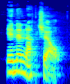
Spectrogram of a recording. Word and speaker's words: in a nutshell: To summarize this lovely video, we are going to practice the phrase in a nutshell. In a nutshell. T is held, connected to the sh sound.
